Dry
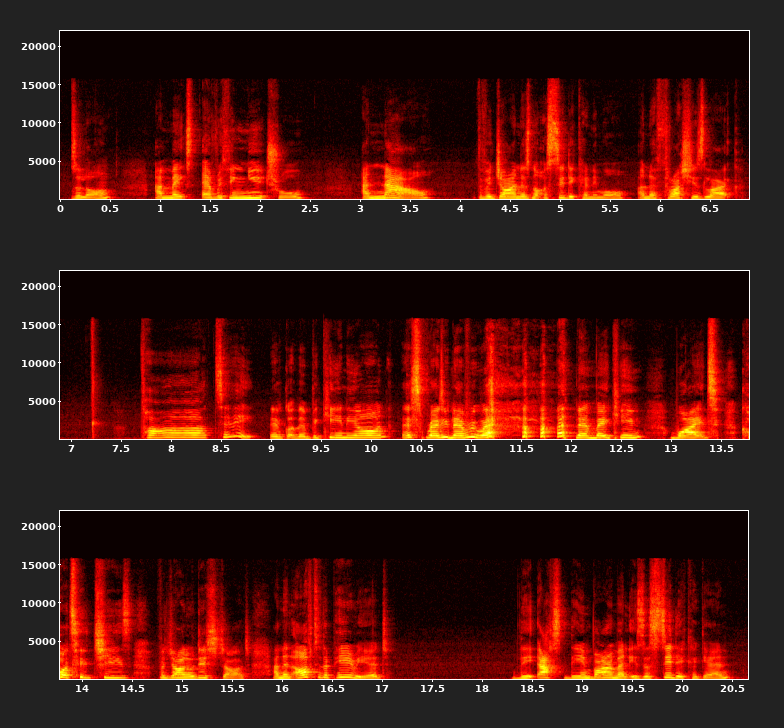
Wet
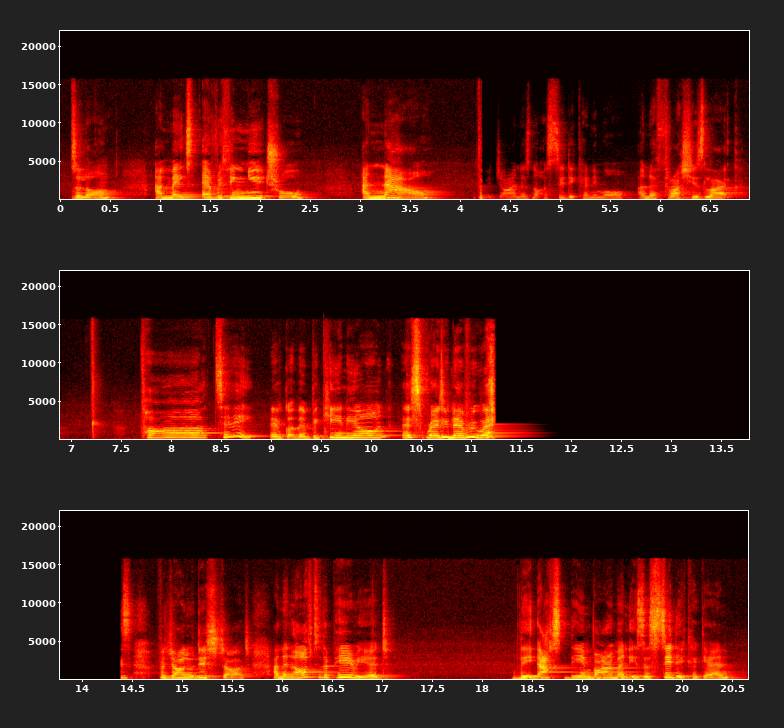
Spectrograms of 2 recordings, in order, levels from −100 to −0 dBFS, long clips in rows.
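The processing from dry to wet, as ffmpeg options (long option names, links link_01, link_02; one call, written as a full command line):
ffmpeg -i in.wav -filter_complex "[0:a]asplit=6[link_01][link_02][link_03][link_04][link_05][link_06];[link_01]atrim=end=4.22,asetpts=PTS-STARTPTS,afade=type=out:start_time=4.216:duration=0.004:curve=hsin[link_07];[link_02]atrim=start=4.22:end=11.24,asetpts=PTS-STARTPTS,afade=type=in:duration=3.55,afade=type=out:start_time=7.016:duration=0.004:curve=hsin[link_08];[link_03]atrim=start=11.24:end=14.39,asetpts=PTS-STARTPTS,volume=0[link_09];[link_04]atrim=start=14.39:end=16.882,asetpts=PTS-STARTPTS,afade=type=in:duration=0.004:curve=hsin[link_10];[link_05]atrim=start=16.878:end=18.772,asetpts=PTS-STARTPTS,volume=3.5dB[link_11];[link_06]atrim=start=18.768[link_12];[link_07][link_08][link_09][link_10]concat=n=4:v=0:a=1[link_13];[link_13][link_11]acrossfade=duration=0.004:curve1=hsin:curve2=hsin[link_14];[link_14][link_12]acrossfade=duration=0.004:curve1=hsin:curve2=hsin,lowshelf=frequency=180:gain=-10,bandreject=frequency=109.9:width_type=h:width=4,bandreject=frequency=219.8:width_type=h:width=4,bandreject=frequency=329.7:width_type=h:width=4,bandreject=frequency=439.6:width_type=h:width=4,bandreject=frequency=549.5:width_type=h:width=4,bandreject=frequency=659.4:width_type=h:width=4,bandreject=frequency=769.3:width_type=h:width=4,bandreject=frequency=879.2:width_type=h:width=4,bandreject=frequency=989.1:width_type=h:width=4,bandreject=frequency=1099:width_type=h:width=4,bandreject=frequency=1208.9:width_type=h:width=4,bandreject=frequency=1318.8:width_type=h:width=4,bandreject=frequency=1428.7:width_type=h:width=4,bandreject=frequency=1538.6:width_type=h:width=4,bandreject=frequency=1648.5:width_type=h:width=4,bandreject=frequency=1758.4:width_type=h:width=4,bandreject=frequency=1868.3:width_type=h:width=4,bandreject=frequency=1978.2:width_type=h:width=4,acrossover=split=340|3000[link_15][link_16][link_17];[link_16]acompressor=threshold=-39dB:ratio=6[link_18];[link_15][link_18][link_17]amix=inputs=3:normalize=0,volume=5.5dB" out.wav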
